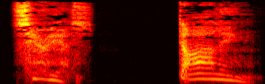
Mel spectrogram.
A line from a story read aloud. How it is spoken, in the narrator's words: cried, surprising herself no less than him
